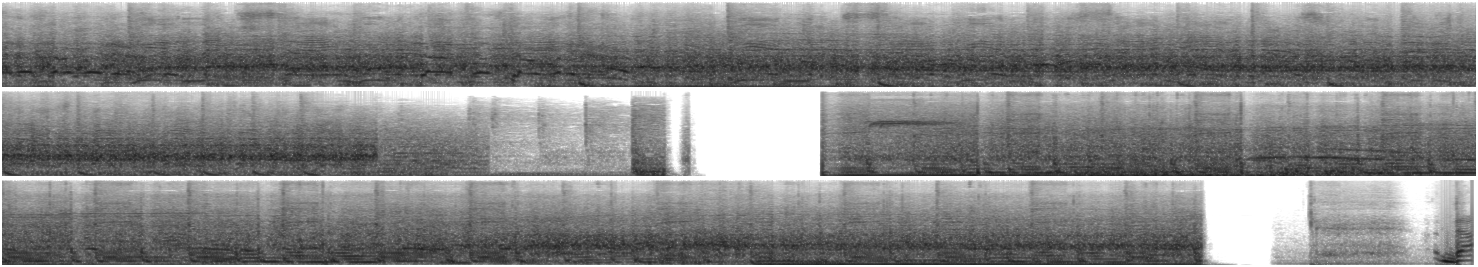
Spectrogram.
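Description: Football stadium crowd noise mixed with music, fading out about ten seconds in. After a brief silence a music track with a steady, repeating bass line plays and stops about a second before the end.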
